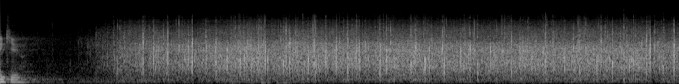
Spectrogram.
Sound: applause

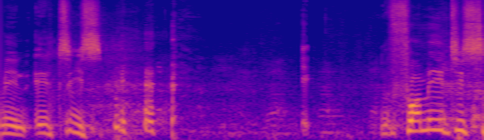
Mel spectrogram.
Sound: audience laughing

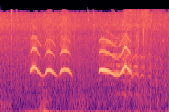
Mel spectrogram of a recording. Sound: whistles for horse

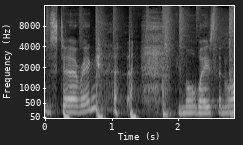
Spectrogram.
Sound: laughs

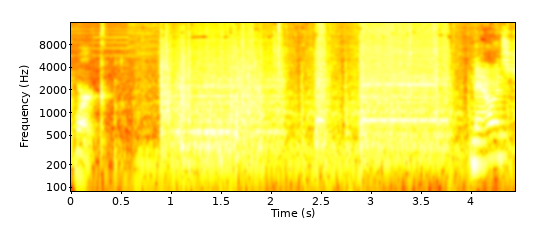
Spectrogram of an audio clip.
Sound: printer whirring

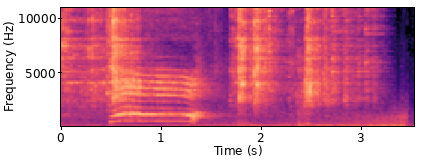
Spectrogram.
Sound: kiai

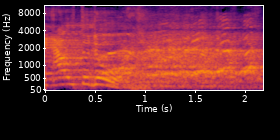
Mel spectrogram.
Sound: audience laughing

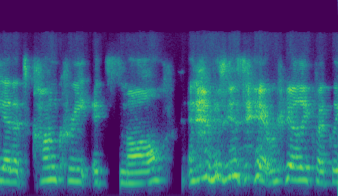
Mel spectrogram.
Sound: laughter

